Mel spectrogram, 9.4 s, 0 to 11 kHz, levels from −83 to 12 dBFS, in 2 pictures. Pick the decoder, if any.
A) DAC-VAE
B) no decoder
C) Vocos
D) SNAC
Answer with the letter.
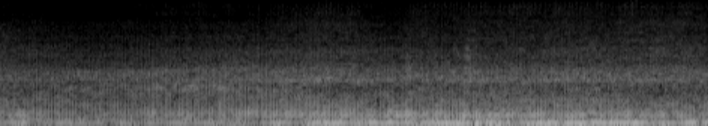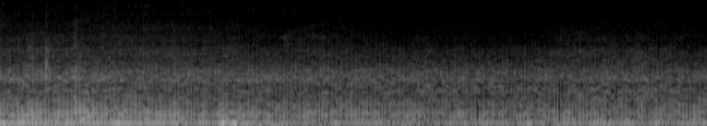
C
